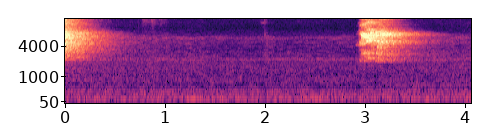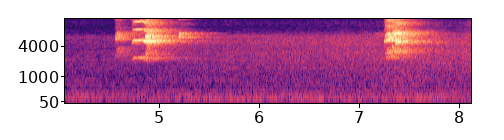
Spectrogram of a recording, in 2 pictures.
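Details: Lovebird calls heard from a distance: four short, shrill, harsh shrieks at uneven gaps, the first at the start and the others about two seconds apart, over a low steady background rumble.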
